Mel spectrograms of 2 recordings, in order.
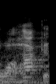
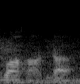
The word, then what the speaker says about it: Oaxaca: and the OXA, so you have 3 syllables in that word, like Oaxaca, you know, well, and like I say, the stops for the syllables, and then the TC is Tlaxcala, there's actually 3 syllables there, but you have an extra stop.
